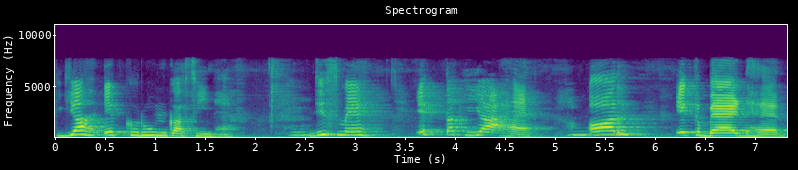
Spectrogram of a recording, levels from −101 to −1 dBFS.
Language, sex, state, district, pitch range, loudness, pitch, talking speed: Hindi, female, Jharkhand, Palamu, 260-335 Hz, -17 LUFS, 305 Hz, 115 wpm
